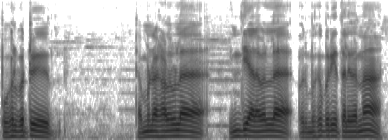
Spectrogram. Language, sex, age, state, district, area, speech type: Tamil, male, 60+, Tamil Nadu, Tiruvarur, rural, spontaneous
